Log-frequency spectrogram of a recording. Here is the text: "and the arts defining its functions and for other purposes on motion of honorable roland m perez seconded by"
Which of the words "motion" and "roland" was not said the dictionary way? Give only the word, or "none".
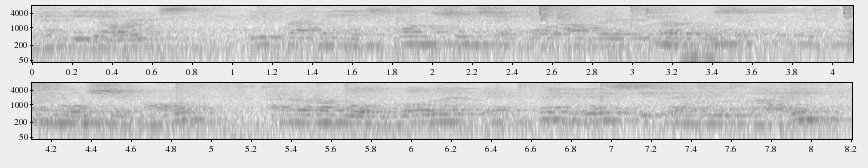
roland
